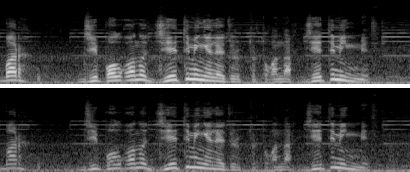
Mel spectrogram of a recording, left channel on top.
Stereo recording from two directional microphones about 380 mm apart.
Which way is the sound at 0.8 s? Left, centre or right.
Centre.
